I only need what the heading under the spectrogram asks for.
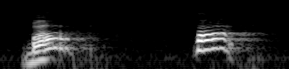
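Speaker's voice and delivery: high, loud bop, bop; penguin call. Pretend. Cooking vlogger tries a penguin call, high and loud. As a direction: pop each bop out high and loud like a bird. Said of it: "would that be the sound I make".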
